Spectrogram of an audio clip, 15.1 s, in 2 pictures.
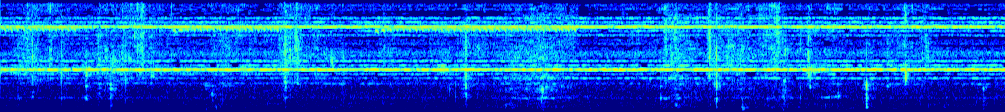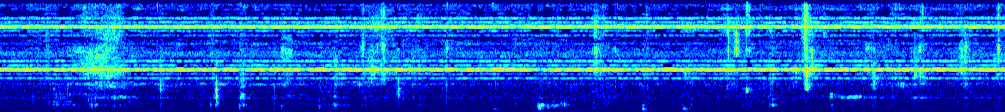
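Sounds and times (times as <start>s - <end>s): person chewing with wet clicks: 0.6s - 1.1s, 3.4s - 4.2s, 4.9s - 15.0s.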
